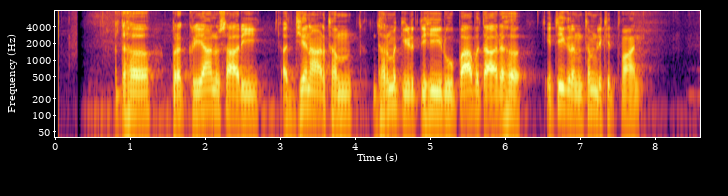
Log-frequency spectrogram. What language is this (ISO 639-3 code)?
san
